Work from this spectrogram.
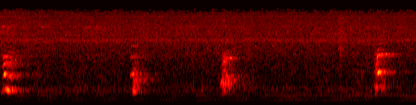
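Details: Young hounds chasing a rabbit in the morning, with pups named Ringo, Mingo, Choco, Boone and Dino. Four separate ringing bays sound about two seconds apart against a quiet background with a faint steady hum.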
